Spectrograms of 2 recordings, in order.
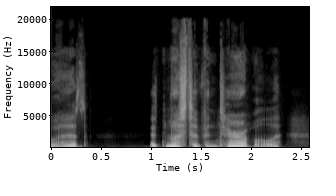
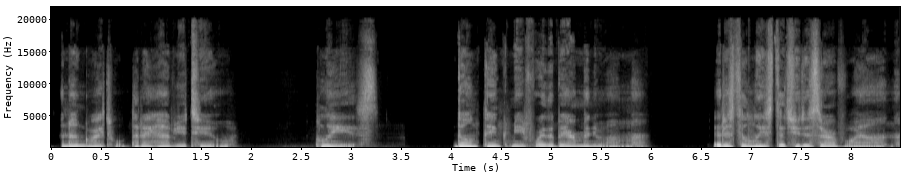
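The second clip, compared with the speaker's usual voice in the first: lower, hushed gentle reassurance; Neuvillette, gentle; 4 semitones lower than usual. Acted. Neuvillette answers the listener.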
